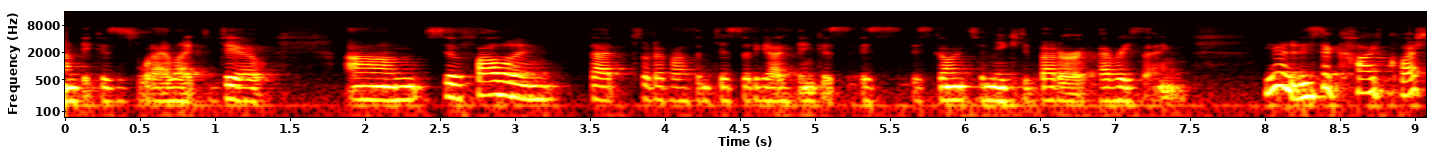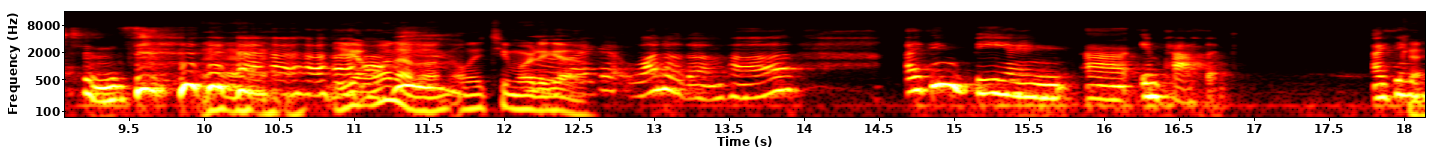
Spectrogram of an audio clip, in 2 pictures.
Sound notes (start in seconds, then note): 9.5 laughing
